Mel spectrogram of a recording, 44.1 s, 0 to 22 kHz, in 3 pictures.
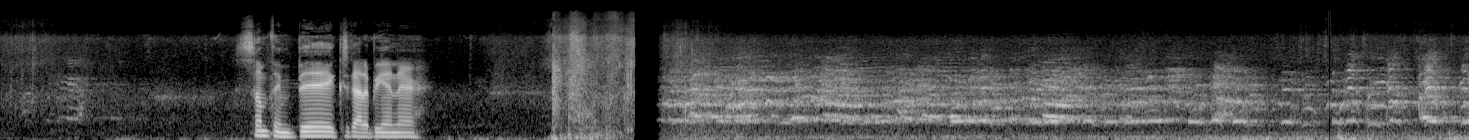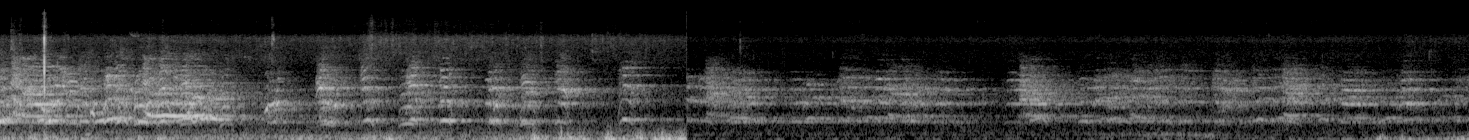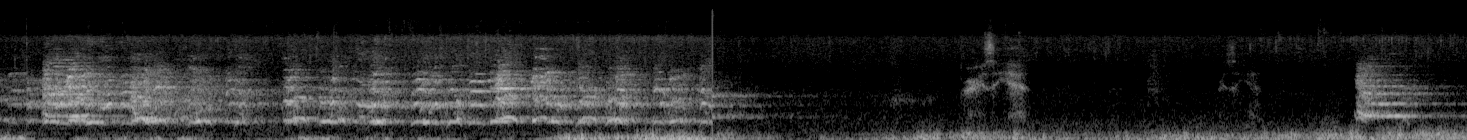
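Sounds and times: dogs baying: 0:06.6 - 0:36.9.

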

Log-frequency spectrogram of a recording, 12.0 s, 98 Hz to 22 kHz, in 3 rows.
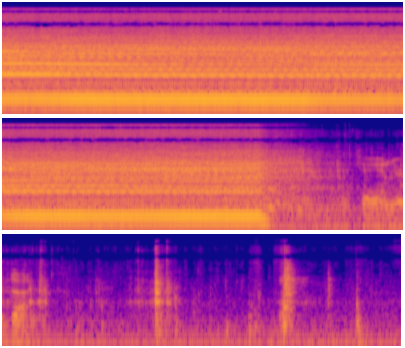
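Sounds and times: water spraying into bucket: 0:00.0 - 0:07.7.

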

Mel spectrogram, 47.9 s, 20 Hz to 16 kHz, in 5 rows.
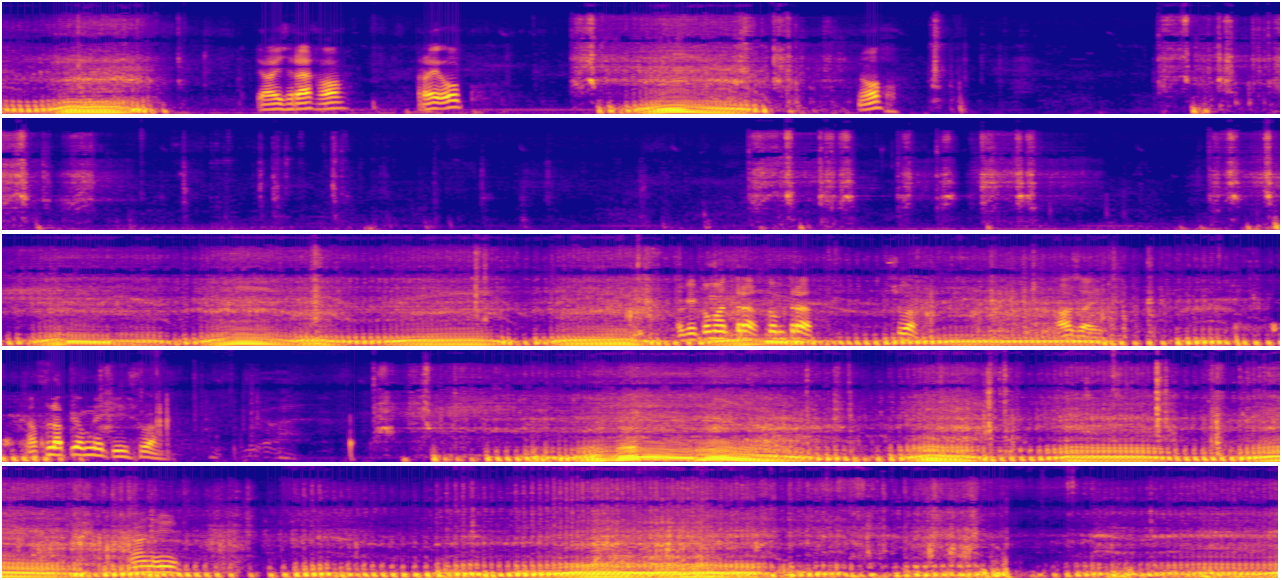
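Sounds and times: dirt bike engine revving: 0:00.0 - 0:01.5, 0:04.3 - 0:06.4, 0:18.6 - 0:30.0, 0:31.5 - 0:47.9
clattering and scraping on rocks: 0:38.8 - 0:40.3, 0:43.2 - 0:46.5.

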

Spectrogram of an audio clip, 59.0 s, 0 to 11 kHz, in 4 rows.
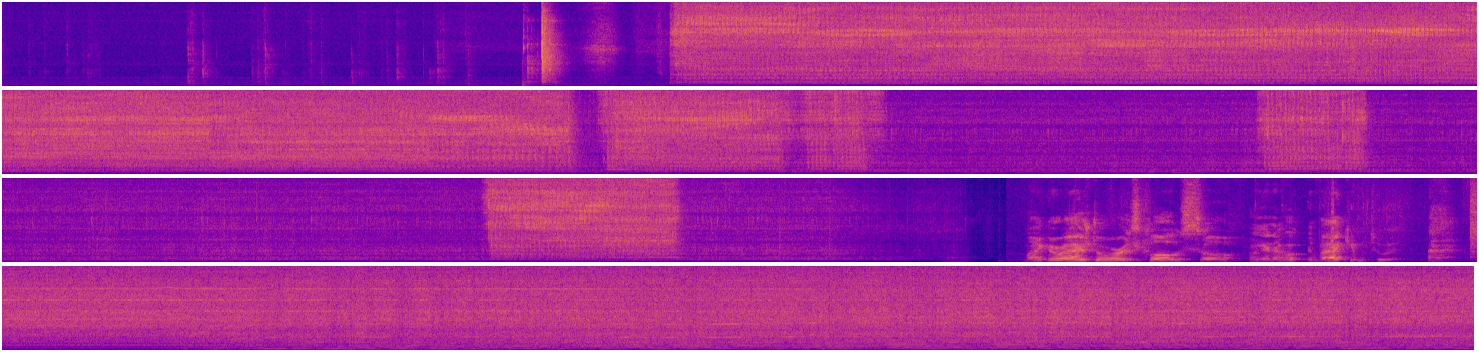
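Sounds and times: belt sander motor humming: 0:06.7 - 0:39.2, 0:44.2 - 0:58.9.

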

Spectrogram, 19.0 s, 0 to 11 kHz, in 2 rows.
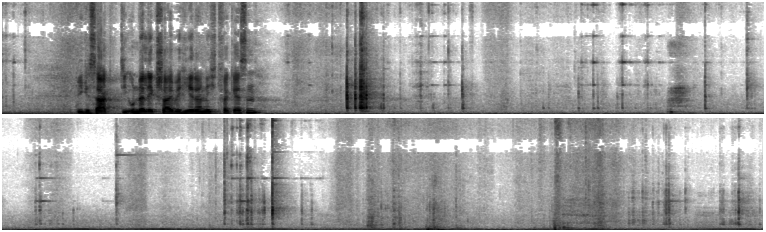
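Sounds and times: light metallic clinks and clicks: 0:00.0 - 0:00.6, 0:03.5 - 0:14.6, 0:17.3 - 0:19.0.

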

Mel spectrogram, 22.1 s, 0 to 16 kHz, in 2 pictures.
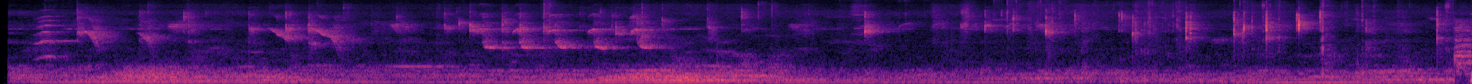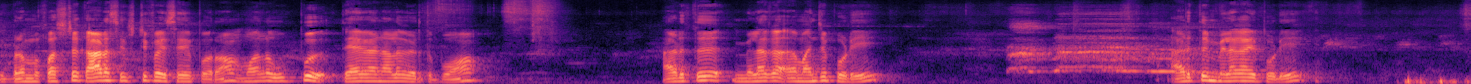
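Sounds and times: birds chirping: 0:00.1 - 0:14.0, 0:20.0 - 0:22.0
faint low hum: 0:00.5 - 0:11.0.

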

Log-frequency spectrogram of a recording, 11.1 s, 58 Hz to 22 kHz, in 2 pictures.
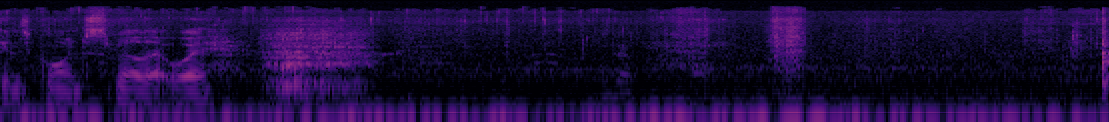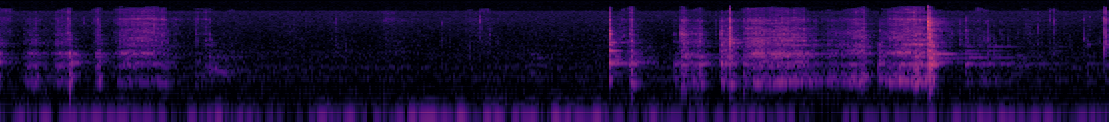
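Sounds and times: knife scraping on skillet: 0:01.3 - 0:01.9, 0:05.5 - 0:06.5, 0:08.8 - 0:10.5.

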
